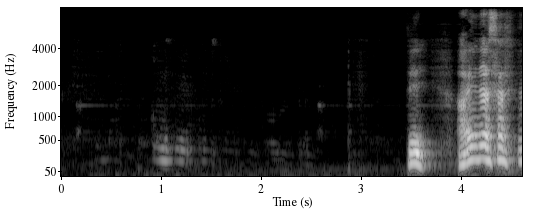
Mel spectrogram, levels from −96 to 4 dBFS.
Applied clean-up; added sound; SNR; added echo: neural mask model DeepFilterNet 3.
